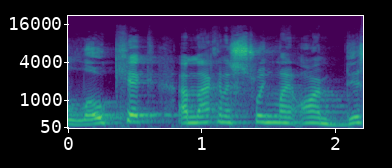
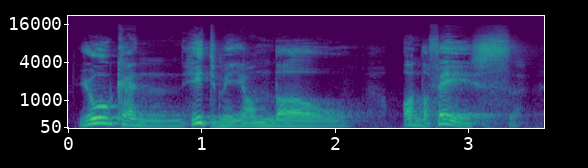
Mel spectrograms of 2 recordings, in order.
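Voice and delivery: bad fake Japanese accent, much lower, quieter; 10 semitones lower, 4 dB quieter than usual. Commenting on a Taekwondo bout, voicing a fighter in a bad Japanese accent. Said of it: "Bad Japanese accent".

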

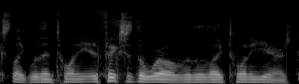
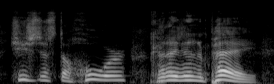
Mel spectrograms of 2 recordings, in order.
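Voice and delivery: very loud, shrill screaming outburst; 8 semitones higher, 9 dB louder than usual. Pitching a movie scene, the character in court: screaming in court. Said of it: "he screams something like".

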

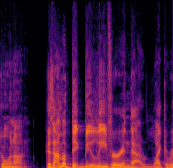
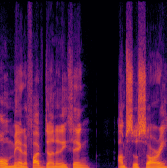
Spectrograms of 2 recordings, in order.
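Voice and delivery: ordinary talk, nothing marked

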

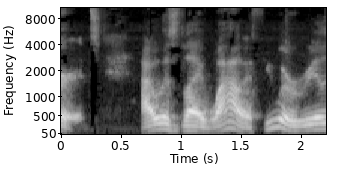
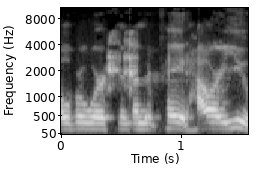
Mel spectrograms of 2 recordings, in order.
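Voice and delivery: put-on cheerful smiling voice, higher, faster; 4 semitones higher than usual. Retelling a woman's reply in an elevator, imitating her big smile. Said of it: "With a big smile".

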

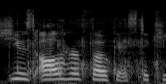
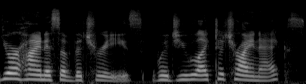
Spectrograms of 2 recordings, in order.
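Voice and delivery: usual speaking voice

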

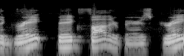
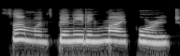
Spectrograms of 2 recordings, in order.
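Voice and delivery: put-on tiny, wee, very high baby bear voice; 12 semitones higher than usual. Narrator reading the story aloud, voicing the wee small baby bear: wee small voice. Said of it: "cried the wee small bear in his wee small voice".

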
